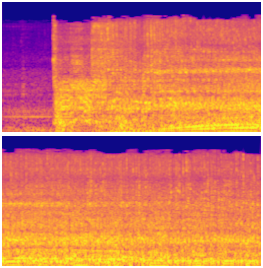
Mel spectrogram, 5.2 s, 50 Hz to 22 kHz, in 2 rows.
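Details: Ford 3.1L 192 industrial 4-cylinder gas engine with Zenith carb from a Ditch Witch R65, fresh gas, 40–50 psi oil pressure, some blow-by; fires almost at once and holds a smooth steady idle, no knock or tick; runs good.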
